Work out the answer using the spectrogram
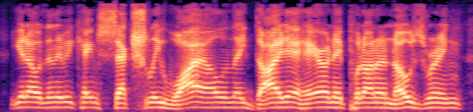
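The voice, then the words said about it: New York accent. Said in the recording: “almost the same accent that I, an original New Yorker, have”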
